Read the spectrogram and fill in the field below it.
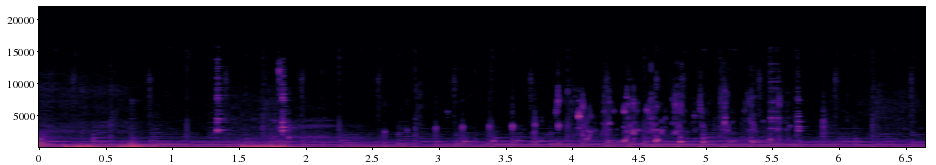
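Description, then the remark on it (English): Jefferson's Reserve Very Old Kentucky straight bourbon whiskey from a very small batch glugs into a glass, with two heavier low splashing bursts early on, then a lighter trickle and small drips tapering off with faint clinks. “I always love the sound of that pouring in.”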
